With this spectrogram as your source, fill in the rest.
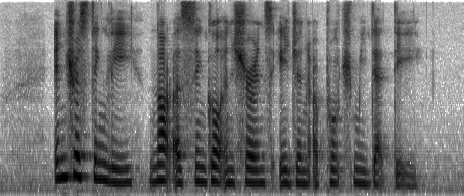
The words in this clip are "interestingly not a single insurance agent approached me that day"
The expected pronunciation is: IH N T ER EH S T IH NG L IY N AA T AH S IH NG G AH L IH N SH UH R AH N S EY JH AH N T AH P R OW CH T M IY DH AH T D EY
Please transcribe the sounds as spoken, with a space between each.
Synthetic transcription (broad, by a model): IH N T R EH S T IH NG L IY N AA T AH S IH NG G AH L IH N SH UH R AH N S EY JH AH N T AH P R OW CH M IY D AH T D EY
